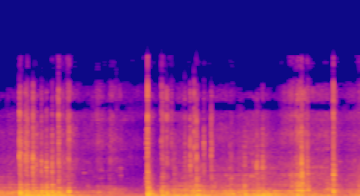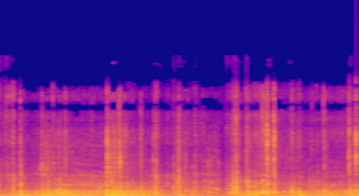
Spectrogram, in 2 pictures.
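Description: Skateboard rolling on a halfpipe ramp, its wheels rumbling over the surface, with a sharp clack about a second and a half in as a board lands from an air, and a few lighter knocks after it.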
